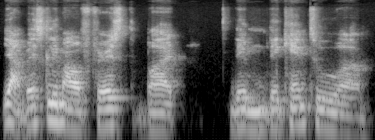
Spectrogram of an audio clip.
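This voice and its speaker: A man's voice: lowish voice, a little mellow, rough recording. A young man, chatting casually and hesitantly as an athlete being interviewed. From Zimbabwe and South Africa. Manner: hesitant, frequent pauses and "you know".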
